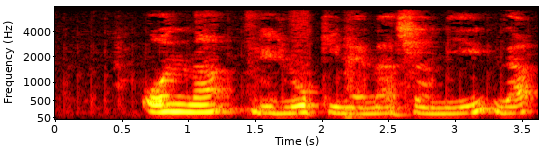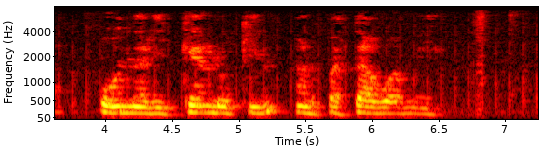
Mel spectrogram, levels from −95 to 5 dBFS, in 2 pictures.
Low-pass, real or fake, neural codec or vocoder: 7.2 kHz; real; none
